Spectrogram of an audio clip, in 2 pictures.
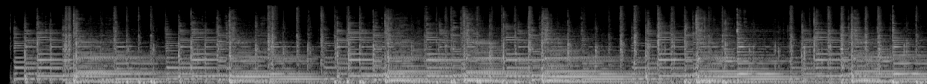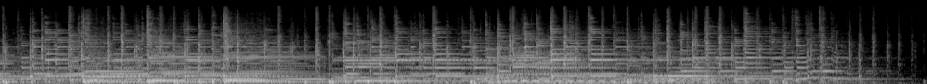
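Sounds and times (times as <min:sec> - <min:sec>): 
flamenco tone: 0:00.1 - 0:18.5.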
